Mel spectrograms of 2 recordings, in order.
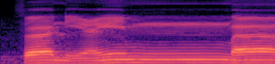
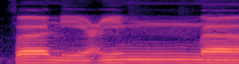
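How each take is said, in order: The two takes are said the same way.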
